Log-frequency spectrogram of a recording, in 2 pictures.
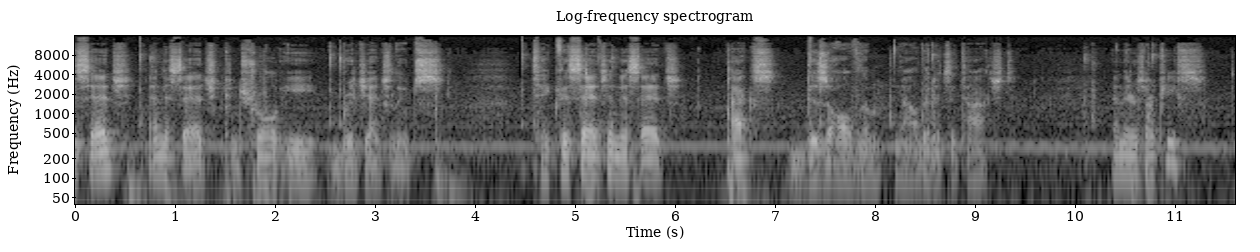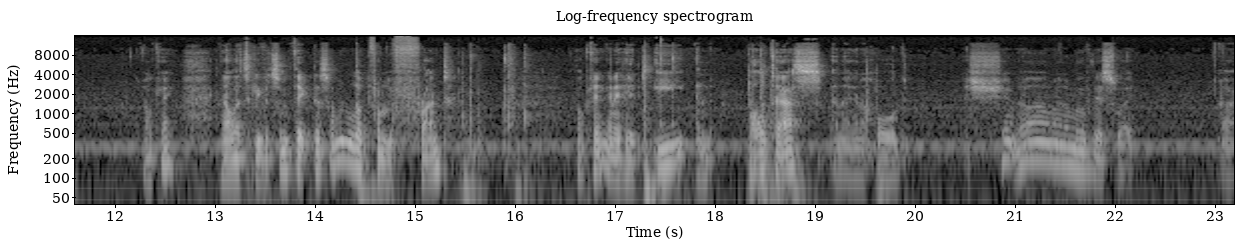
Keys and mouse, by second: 1.8 ctrl+e, 3.5 a, 4.4-6.9 drag, 6.5 x, 8.6-10.1 middle drag, 10.5 a, 14.3 KP_1, 17.2 e, 18.4 alt+s.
